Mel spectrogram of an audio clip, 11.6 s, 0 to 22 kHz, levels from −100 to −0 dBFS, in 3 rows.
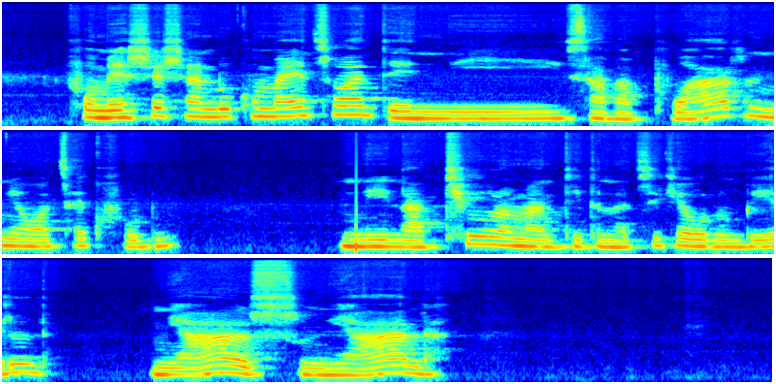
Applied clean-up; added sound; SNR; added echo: none; none; none; none.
